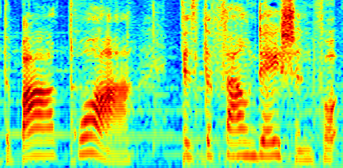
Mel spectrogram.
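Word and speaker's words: Ba (八): Ba, which means 8, sounds like fa, the word for prosperity, wealth, or fortune.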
